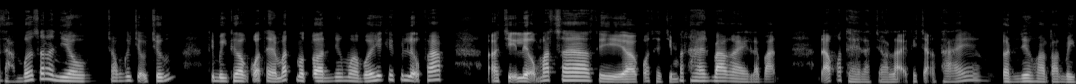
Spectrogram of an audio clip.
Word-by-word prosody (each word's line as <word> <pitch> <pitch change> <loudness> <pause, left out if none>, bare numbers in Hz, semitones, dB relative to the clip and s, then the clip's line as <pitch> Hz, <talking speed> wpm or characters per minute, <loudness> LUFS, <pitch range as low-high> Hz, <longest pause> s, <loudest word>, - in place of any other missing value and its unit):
giảm 140 - -11
bớt 185 +5 +1
rất 255 +2 +1
là 240 - +2
nhiều 155 -6 +2
trong 160 0 -7
cái 185 - -3
triệu - - -2
chứng. 170 - -1 0.4
Thì - - -2
bình 155 -1 +1
thường 160 -3 +5
có - - +2
thể 145 -3 +3
mất 200 +9 +1
1 175 - +3
tuần 160 -2 +5
nhưng 170 +1 -5
mà 160 -2 +1
với 160 +7 +2
cái 215 - -2
liệu 200 -2 +2
pháp, 205 +2 +4 0.4
ờ, - - 0
trị - - 0
liệu 155 - +5
mát-xa 190 -1 +4
thì, 125 -4 +1
à, 120 0 +6
có - - -5
thể 135 - -8
chỉ 120 - -7
mất 180 - -7
2 170 -2 0
đến 165 - -13
3 165 -2 +5
ngày 135 -4 -2
là - - -7
bạn - - -4 0.4
đã - - +3
có - - -7
thể 125 -2 -7
trở 115 0 -9
lại 115 - -3
cái - - -10
trạng - - -4
thái 100 - -5 0.3
gần 135 -3 -2
như 145 +2 +2
hoàn 130 -3 -4
toàn 125 0 -5
bình 120 -1 -3
160 Hz, 290 wpm, -24 LUFS, 135-180 Hz, 0.4 s, à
